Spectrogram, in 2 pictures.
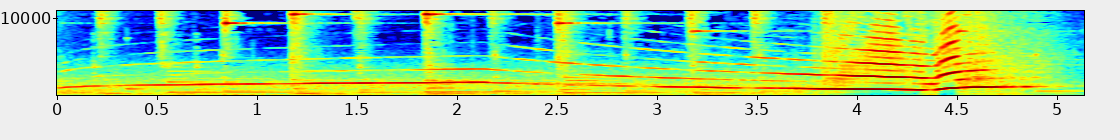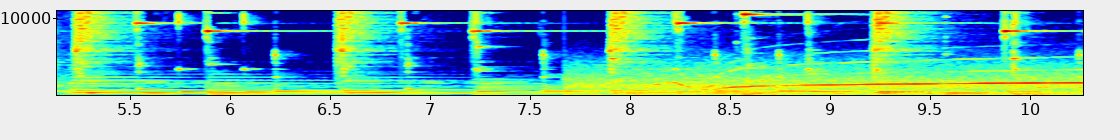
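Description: A cartoon ambulance siren wailing in slow rises and falls over cheerful background music with a steady beat. It climbs for about two seconds and falls again, then swoops sharply up and is loudest a little before the middle. It drops out for a few seconds and starts climbing again near the end.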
